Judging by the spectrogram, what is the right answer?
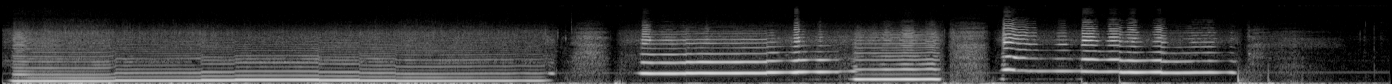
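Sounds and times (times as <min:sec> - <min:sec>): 
clarinet: 0:00.0 - 0:12.7.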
